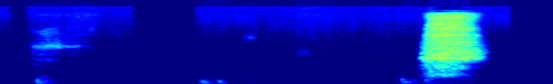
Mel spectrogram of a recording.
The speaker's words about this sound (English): A nice deep letting go breath.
